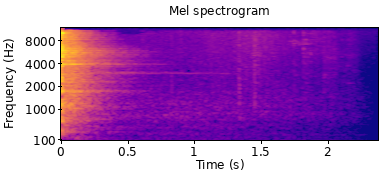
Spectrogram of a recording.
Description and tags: Hitting an anvil 2
Recorded with a Sony PCM-D50.
Hitting a metal object. Like an anvil, it's not really an anvil.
